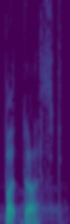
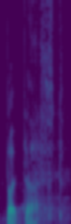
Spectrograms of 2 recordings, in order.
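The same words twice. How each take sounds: First: Said in the usual way. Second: "But dust" whispered with no voice, as a private pun; whispered joke. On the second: Shown as a demonstration. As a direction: breathe "But dust" as a cheeky aside. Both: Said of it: "if you say it several times".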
